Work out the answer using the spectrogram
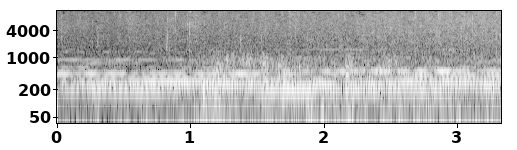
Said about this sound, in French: Le ciel s'assombrit brusquement et quelques gouttes de pluie s'échouent sur votre visage.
